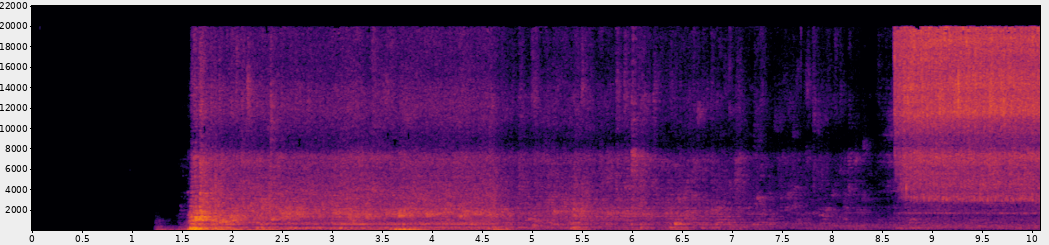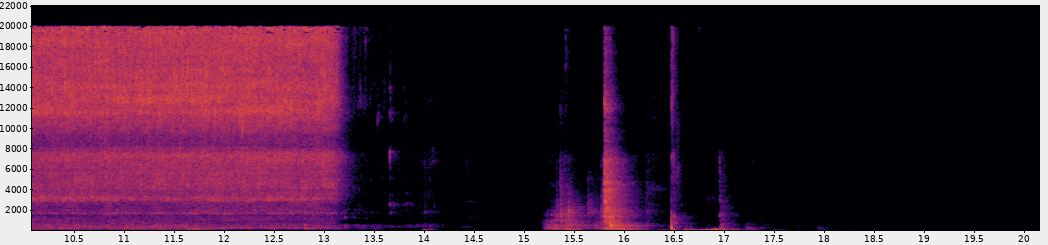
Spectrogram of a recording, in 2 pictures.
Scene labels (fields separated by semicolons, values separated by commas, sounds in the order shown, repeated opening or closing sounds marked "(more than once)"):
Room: bathroom; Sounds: toilet flushing, running water, door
